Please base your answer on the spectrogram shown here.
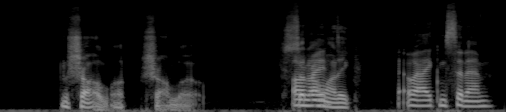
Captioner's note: speaking in Arabic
